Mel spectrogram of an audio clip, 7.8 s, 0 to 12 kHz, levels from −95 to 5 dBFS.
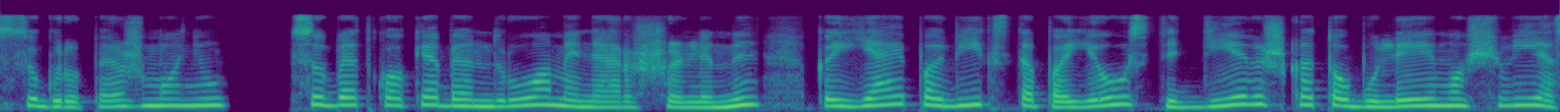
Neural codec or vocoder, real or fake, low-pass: codec, 16 kHz, 4 kbps, X-Codec, HuBERT features, trained on general audio; fake; 7.2 kHz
